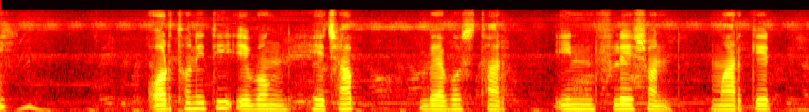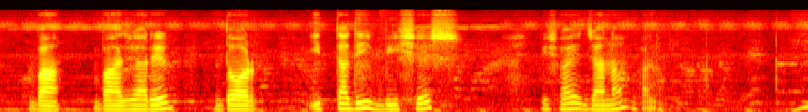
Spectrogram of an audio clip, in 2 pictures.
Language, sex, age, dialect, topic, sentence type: Bengali, male, 18-24, Rajbangshi, banking, statement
